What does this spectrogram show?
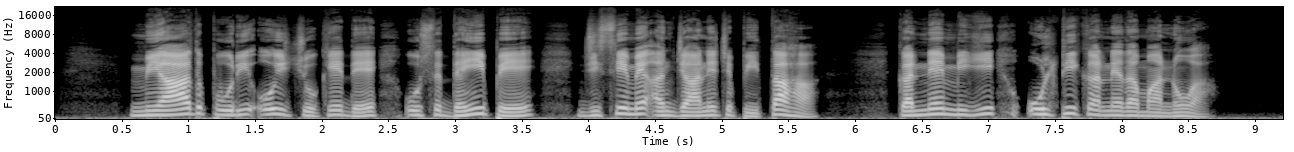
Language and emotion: Dogri, disgusted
